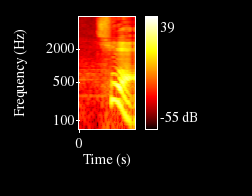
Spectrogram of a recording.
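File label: "qve4", Chinese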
